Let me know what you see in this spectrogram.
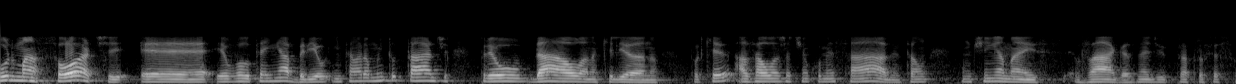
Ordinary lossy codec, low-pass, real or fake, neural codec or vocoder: none; 3.6 kHz; real; none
